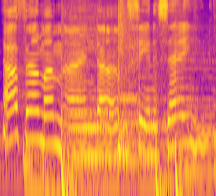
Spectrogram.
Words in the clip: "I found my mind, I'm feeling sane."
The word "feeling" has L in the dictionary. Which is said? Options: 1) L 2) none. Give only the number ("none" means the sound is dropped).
2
